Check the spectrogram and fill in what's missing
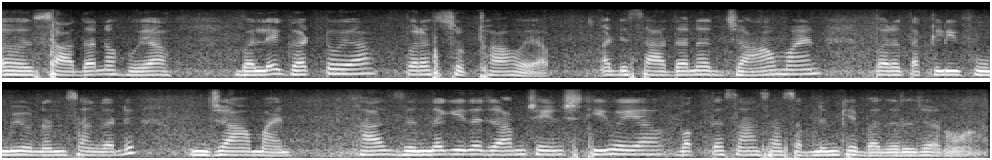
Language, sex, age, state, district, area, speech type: Sindhi, female, 30-45, Maharashtra, Thane, urban, spontaneous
